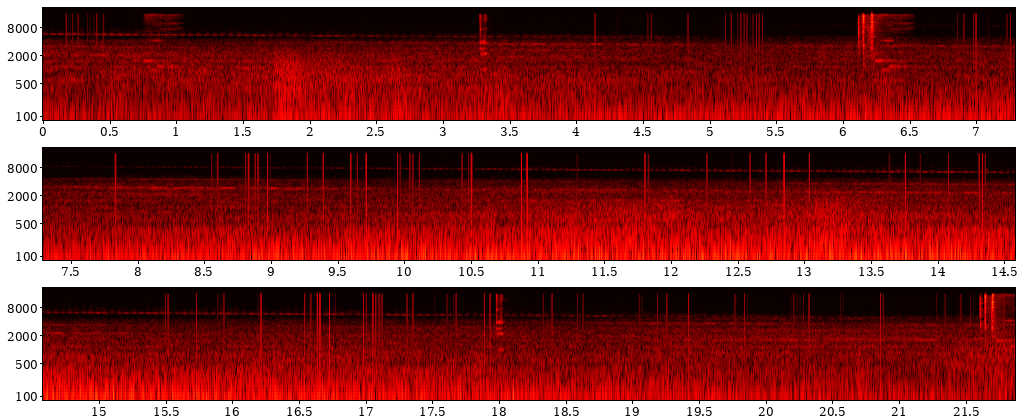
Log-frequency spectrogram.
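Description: A spacecraft engine rumbles low and steadily, swelling and then easing off.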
